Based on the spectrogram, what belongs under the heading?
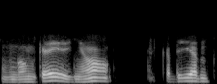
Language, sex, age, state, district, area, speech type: Santali, male, 18-30, West Bengal, Purulia, rural, conversation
